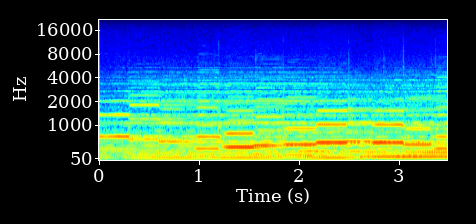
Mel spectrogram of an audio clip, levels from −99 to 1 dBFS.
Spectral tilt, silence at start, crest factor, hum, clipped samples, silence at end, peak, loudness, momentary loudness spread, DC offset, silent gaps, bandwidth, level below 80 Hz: -9 dB/octave; 0 s; 12 dB; none; under 0.1%; 0 s; -10 dBFS; -23 LUFS; 8 LU; under 0.1%; none; 7.2 kHz; -46 dBFS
